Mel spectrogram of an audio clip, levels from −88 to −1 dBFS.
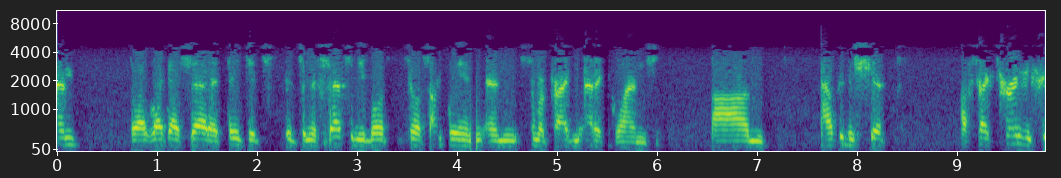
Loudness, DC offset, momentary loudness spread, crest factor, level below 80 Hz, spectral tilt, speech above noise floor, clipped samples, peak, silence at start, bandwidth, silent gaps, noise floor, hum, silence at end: -17 LUFS; under 0.1%; 10 LU; 14 dB; -58 dBFS; -8 dB/octave; 39 dB; under 0.1%; -2 dBFS; 0 s; 5.2 kHz; none; -56 dBFS; none; 0 s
